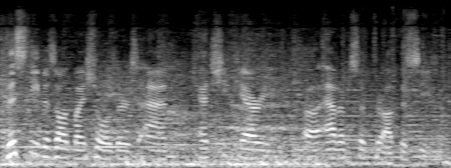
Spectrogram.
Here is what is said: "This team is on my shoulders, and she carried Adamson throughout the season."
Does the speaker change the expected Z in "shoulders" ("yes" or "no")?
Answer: no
